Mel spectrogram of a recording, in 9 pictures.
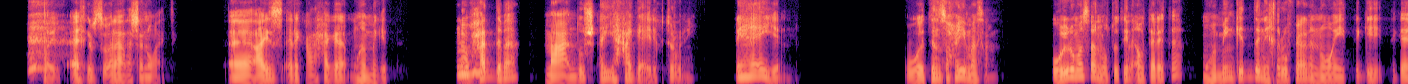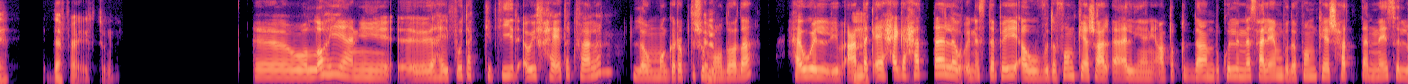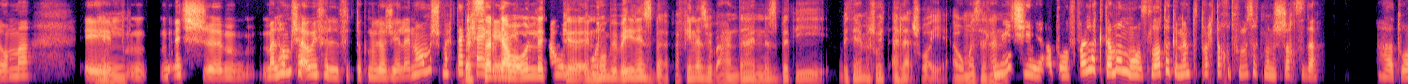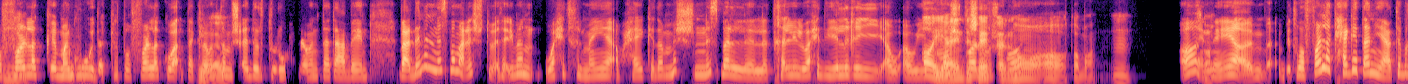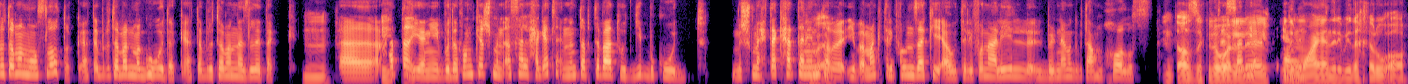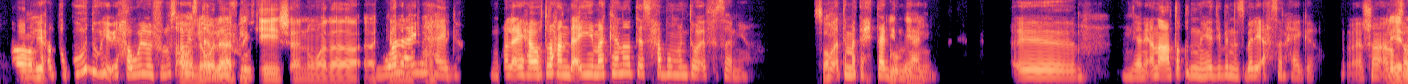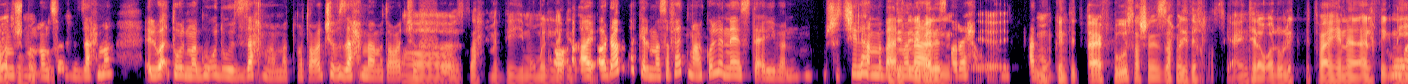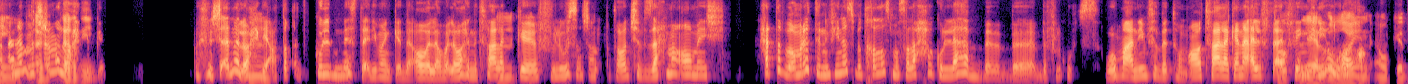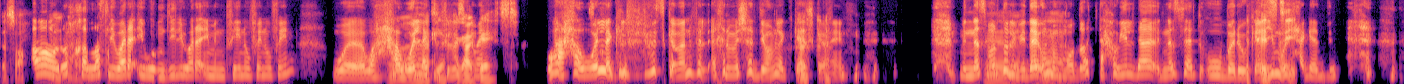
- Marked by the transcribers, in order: tapping; in English: "Application"; in English: "account"; chuckle; in English: "الأونلاين"; laughing while speaking: "وهاحوِّل لك الفلوس كمان في الآخر مش هاديهم لك كاش كمان"; laugh
- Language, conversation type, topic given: Arabic, podcast, إيه رأيك في الدفع الإلكتروني بدل الكاش؟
